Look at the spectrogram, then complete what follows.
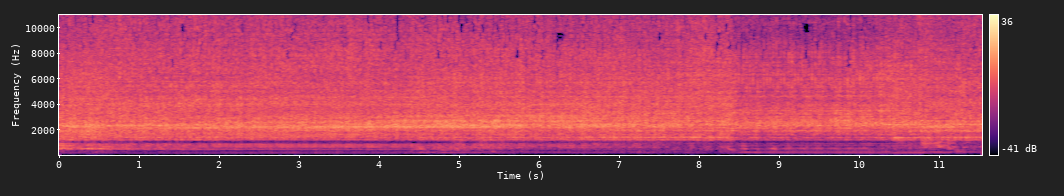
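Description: Two cordless impact drivers, a RYOBI and a HART, hammering side by side as they drive long screws down into a wooden beam, a loud, steady rattling from both tools at once.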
